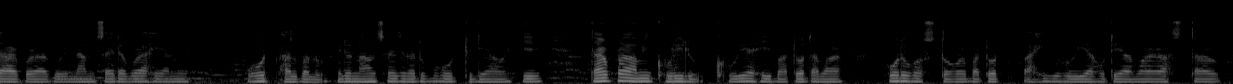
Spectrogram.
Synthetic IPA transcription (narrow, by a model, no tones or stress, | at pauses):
taɹpɔɹakojnamsajdɔpɔɹaɦejami | boɦut̚bʱalpalʊ̃kintunamsajzaɡatʊboɦut̚dʱunijaɦɔjxejtaɹpɔɹaːmiɡʱuɹilʊ̃ɡʱuɹijaɦejbatɔta̰maɹ | b̥oɦutɔɡɔstɔaɹbatɔt̚ | b̥aɦiɡʱuɹijaɦotɛamaɹːastaɹ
